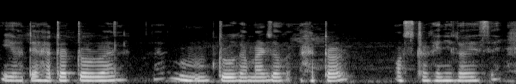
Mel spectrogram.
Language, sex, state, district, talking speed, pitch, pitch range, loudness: Assamese, male, Assam, Kamrup Metropolitan, 130 wpm, 175 Hz, 170-185 Hz, -17 LUFS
